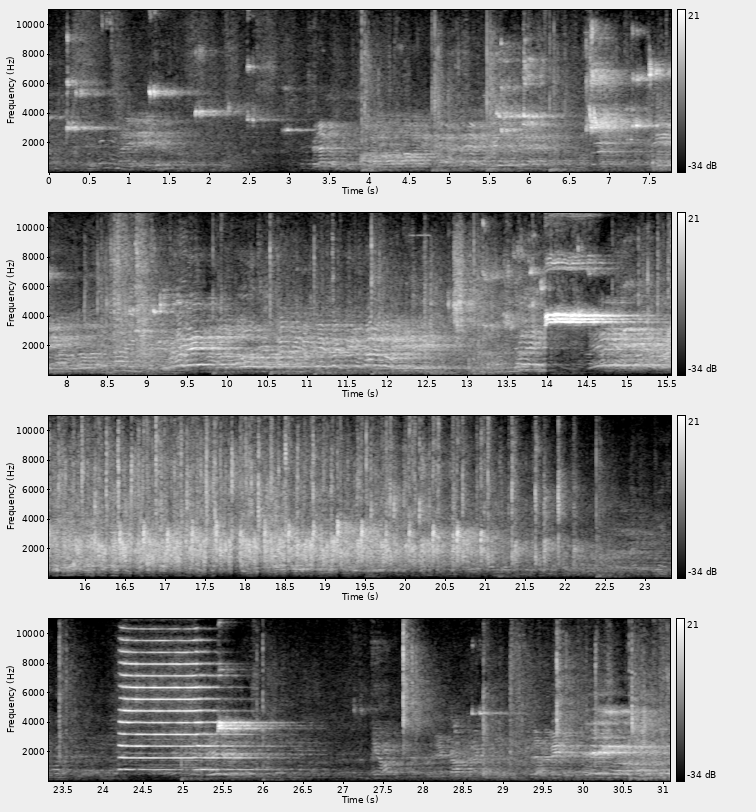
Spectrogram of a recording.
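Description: Basketball game in an echoing sports hall: shouting voices and ball bounces, a short shrill referee's whistle about halfway, then a stretch of crowd noise. A few seconds before the end, the scoreboard's electric horn sounds for about a second.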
